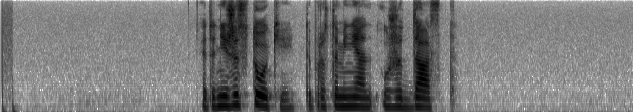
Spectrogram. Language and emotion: Russian, angry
